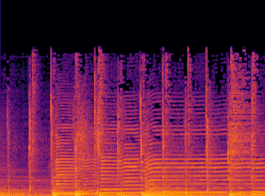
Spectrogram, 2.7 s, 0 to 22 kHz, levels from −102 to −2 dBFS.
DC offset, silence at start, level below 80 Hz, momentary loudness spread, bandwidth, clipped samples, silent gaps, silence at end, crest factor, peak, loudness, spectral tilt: under 0.1%; 0 s; -34 dBFS; 4 LU; 17 kHz; under 0.1%; none; 0 s; 16 dB; -8 dBFS; -23 LUFS; -4.5 dB/octave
